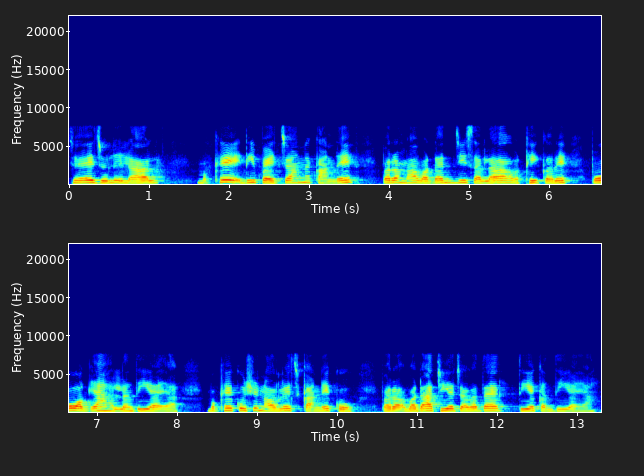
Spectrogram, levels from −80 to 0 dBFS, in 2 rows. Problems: background sounds at intervals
